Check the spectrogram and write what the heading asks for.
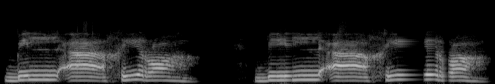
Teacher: बाजिर बी को लाम साकिन से डायरेक्ट मिलाकर पढ़ ली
